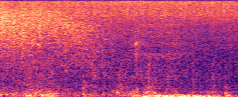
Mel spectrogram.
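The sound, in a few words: thunder in the video game Chaos on Deponia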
